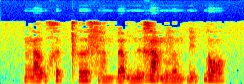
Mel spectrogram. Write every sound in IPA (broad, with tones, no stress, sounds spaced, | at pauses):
ŋ a˨˦ w x ə˨˩ t̚ t̪ʰ əː˧ s a̤˨˩ m ɗ a̰˧˨ w n ɨ˨˦ ɣ a̰˧˨ m v ə˧˩ m ɗ i˦˥ p̚ l ɔ˧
